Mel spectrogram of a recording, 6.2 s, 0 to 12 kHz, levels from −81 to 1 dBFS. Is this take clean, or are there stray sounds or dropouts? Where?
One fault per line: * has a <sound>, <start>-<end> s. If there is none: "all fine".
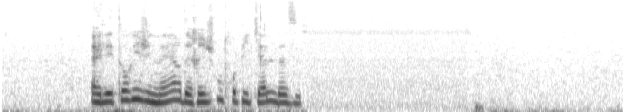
all fine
